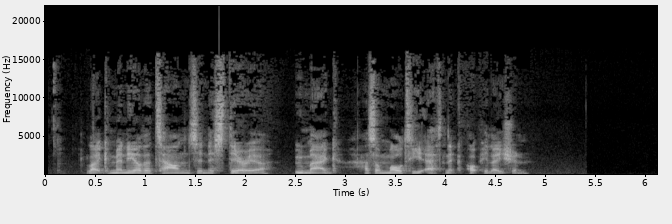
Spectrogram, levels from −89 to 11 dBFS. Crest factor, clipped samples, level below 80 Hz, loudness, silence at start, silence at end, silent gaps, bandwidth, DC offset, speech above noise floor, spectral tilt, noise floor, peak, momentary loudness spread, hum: 20 dB; under 0.1%; -56 dBFS; -18 LUFS; 0.05 s; 1.3 s; none; 16.5 kHz; under 0.1%; 54 dB; -2 dB/octave; -73 dBFS; 0 dBFS; 8 LU; none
